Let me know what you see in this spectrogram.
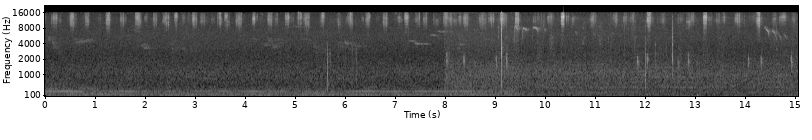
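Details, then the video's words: Dark bush cricket giving short, high, dry chirps in loose repeated series throughout, over a low steady hum and rumbling background noise that drops away after about nine seconds. "Dark Bush Cricket"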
